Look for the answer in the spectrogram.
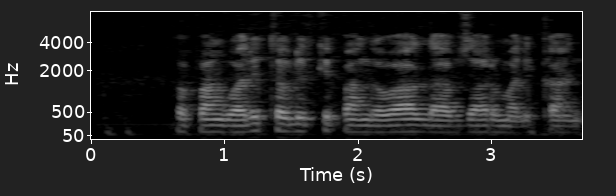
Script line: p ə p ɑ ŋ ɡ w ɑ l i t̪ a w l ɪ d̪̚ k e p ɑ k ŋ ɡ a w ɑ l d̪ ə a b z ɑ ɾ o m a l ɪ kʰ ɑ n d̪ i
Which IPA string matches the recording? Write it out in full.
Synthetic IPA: p ə p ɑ ŋ ɡ w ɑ l i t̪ a w l i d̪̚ k e p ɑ ŋ ɡ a w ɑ l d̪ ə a b z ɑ ɾ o m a l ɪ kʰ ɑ n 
